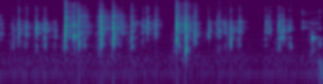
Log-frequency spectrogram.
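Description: Fingers type on a computer keyboard while a PHP file is written, producing close, crisp keystrokes in quick irregular clusters broken by short pauses, with no voices.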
